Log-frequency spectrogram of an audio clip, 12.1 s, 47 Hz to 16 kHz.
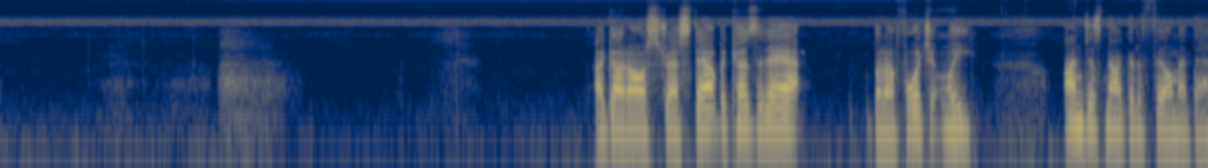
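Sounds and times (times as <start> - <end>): crickets chirring: 0.0 - 12.0
soft breath: 1.0 - 3.0.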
